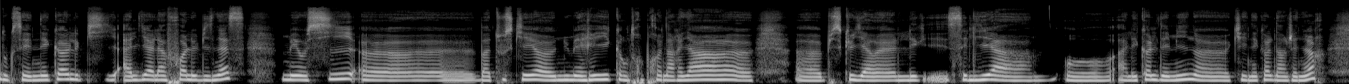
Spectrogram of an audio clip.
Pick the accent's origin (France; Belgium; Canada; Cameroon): France; Thionville, Grand Est; moved away as an adult; now in Paris, France; je suis née en Lorraine, dans une ville qui s'appelle Thionville. Donc j'ai fait toute mon enfance dans la région.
